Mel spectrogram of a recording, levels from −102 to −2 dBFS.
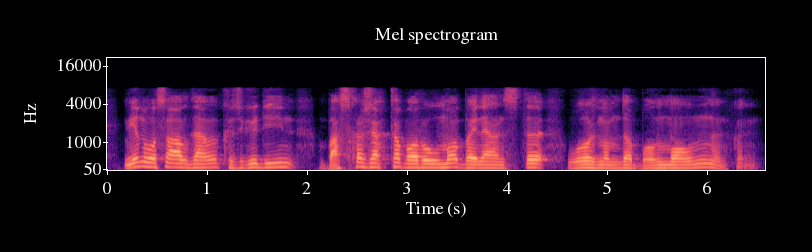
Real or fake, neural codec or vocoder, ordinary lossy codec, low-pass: fake; codec, 16 kHz, 1.1 kbps, Voila-Tokenizer; none; 7.2 kHz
